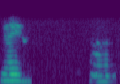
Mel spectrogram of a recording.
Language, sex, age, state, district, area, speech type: Hindi, female, 30-45, Bihar, Begusarai, rural, conversation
